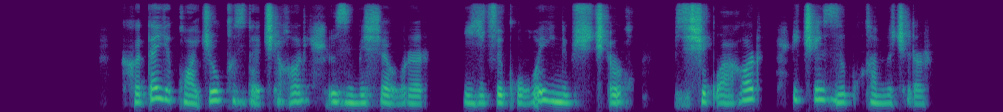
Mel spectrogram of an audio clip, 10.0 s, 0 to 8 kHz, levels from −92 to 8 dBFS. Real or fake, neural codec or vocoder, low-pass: fake; codec, 16 kHz, 1 kbps, FunCodec, trained on Chinese and English, 50 frames a second; 7.2 kHz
